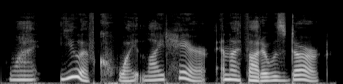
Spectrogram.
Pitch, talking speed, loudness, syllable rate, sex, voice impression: 205 Hz, 210 wpm, -18 LUFS, 4.4 syllables/s, female, very feminine, adult-like, calm, slightly sweet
